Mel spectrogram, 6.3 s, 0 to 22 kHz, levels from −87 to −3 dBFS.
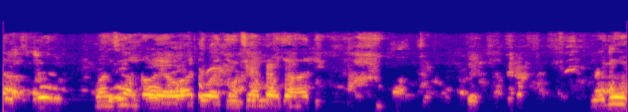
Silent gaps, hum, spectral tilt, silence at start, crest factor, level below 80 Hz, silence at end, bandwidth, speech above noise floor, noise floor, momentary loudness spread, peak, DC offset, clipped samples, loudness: none; none; -2.5 dB/octave; 0.05 s; 16 dB; -70 dBFS; 0 s; 8 kHz; 25 dB; -41 dBFS; 18 LU; -2 dBFS; under 0.1%; under 0.1%; -17 LUFS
